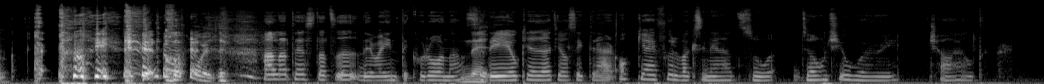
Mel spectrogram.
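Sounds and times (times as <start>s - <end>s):
speech: 0.0s - 9.9s
harsh coughing: 0.3s - 2.6s.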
